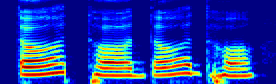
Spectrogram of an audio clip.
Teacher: त थ द ध यह चारों का उच्चारण स्थान दंत होगा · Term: दंत्य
